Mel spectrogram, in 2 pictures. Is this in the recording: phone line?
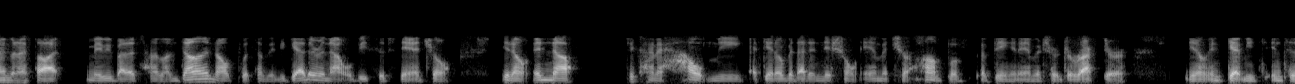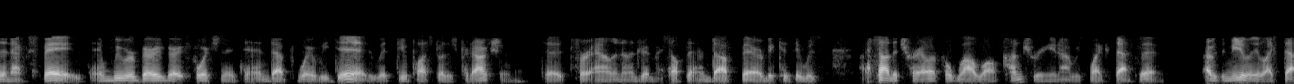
yes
